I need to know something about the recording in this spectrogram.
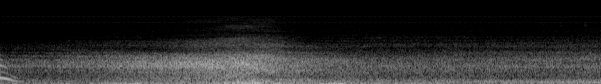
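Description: A vehicle passing by on the street: its noise swells to a peak about halfway through and then fades away.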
